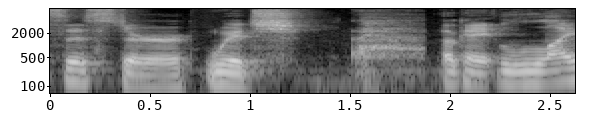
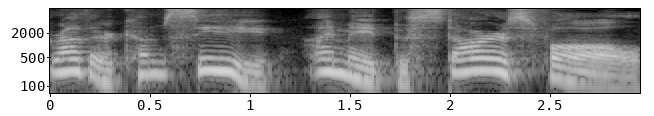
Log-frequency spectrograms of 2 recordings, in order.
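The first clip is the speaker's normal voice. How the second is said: really cute, very high, sing-song little voice; 10 semitones higher than usual. Retelling a sister character's line from a show: imitating a really cute voice. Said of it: "in this, like, really cute voice".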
